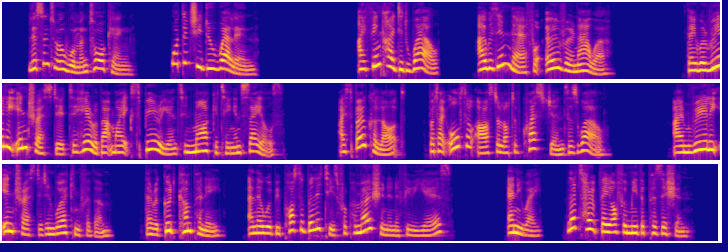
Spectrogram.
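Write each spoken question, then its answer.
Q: What did she do well in?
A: A job interview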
